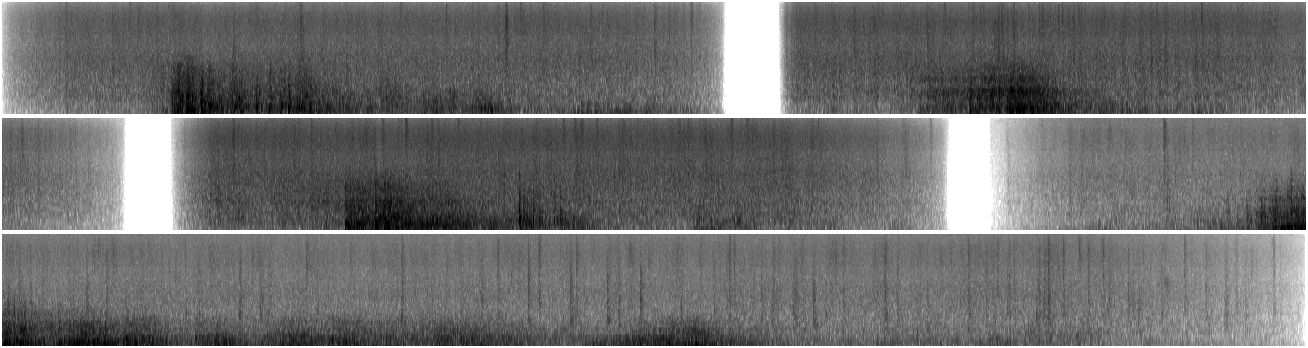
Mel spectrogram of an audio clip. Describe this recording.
Thunder - Rain - Metal Roof
Thunder during rain in July. There are sounds of drops on a metal roof.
